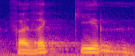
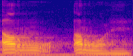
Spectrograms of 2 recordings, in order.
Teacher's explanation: Huruf sebelumnya kaf berharokat kasroh, maka dia dibaca tarqiq, dibaca tipis, turunkan pangkal lidahnya.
